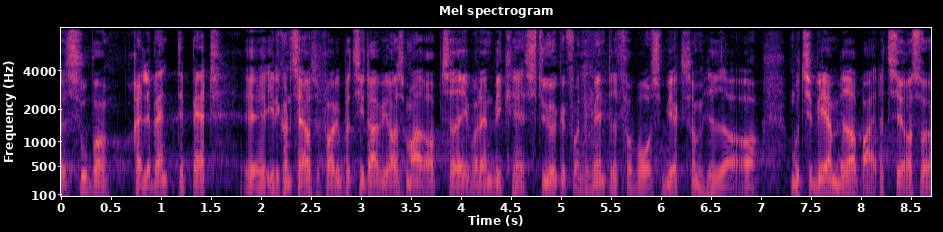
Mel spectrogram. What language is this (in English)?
Danish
